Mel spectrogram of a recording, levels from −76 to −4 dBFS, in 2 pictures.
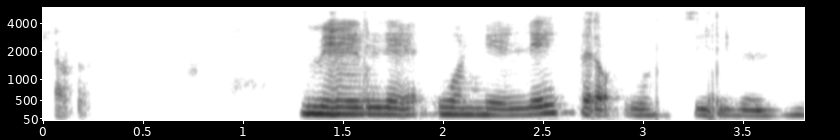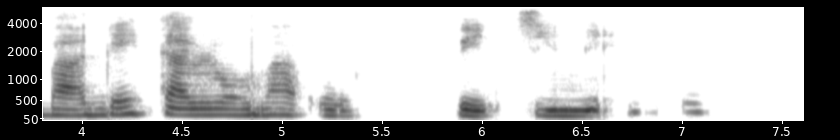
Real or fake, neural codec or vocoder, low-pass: fake; codec, 24 kHz, 1 kbps, SNAC; 5.4 kHz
